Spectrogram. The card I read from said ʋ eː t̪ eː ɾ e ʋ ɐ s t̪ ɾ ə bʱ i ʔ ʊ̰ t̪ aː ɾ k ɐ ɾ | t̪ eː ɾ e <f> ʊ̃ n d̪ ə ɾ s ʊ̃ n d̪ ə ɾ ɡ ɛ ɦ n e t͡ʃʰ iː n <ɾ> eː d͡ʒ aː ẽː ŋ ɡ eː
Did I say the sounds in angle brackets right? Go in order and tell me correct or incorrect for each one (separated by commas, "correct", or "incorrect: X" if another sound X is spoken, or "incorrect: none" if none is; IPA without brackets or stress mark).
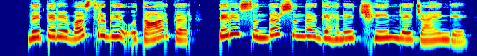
incorrect: s, incorrect: l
